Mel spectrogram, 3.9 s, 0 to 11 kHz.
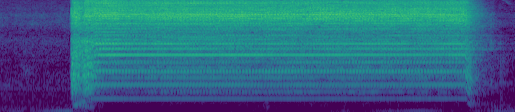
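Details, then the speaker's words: Polaris robot vacuum main brush drive powered from 5 V bench supply, disassembled: steady high-pitched motor whine with brush not turning; gear in brush gearbox crackling and skipping, motor not secured and has play. "Но вот здесь шестеренка трещит почему-то"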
